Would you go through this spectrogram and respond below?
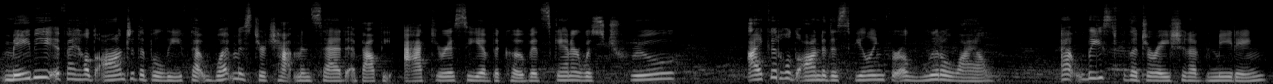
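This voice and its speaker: A woman's voice: medium pitch, moderate pace, natural voice. An actress playing a wary, candid young woman who narrates and talks in an audio drama in a conversational way. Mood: wary, reflective. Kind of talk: first-person audio drama narration and dialogue.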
